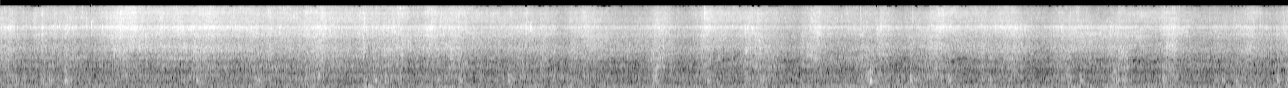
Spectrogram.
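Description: Marinated chicken frying in a pan with onions, a steady sizzle, with a spoon stirring and scraping against the pan now and then.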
